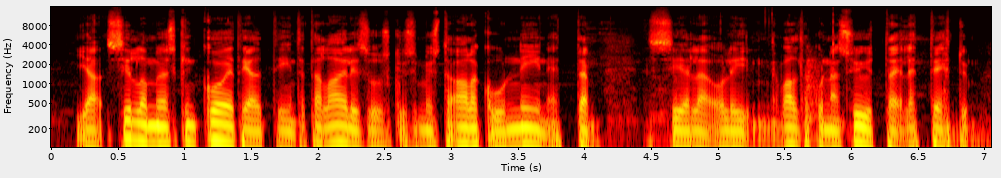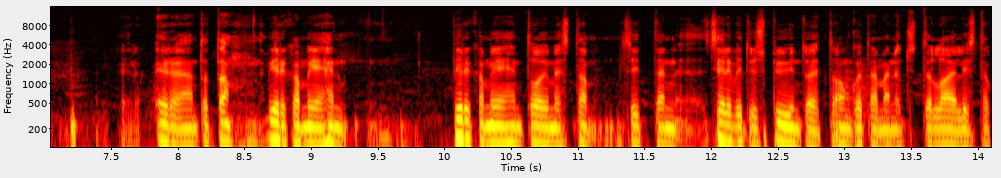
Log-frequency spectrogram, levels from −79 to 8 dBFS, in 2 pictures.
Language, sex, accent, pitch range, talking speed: Finnish, male, native, 95-110 Hz, 100 wpm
